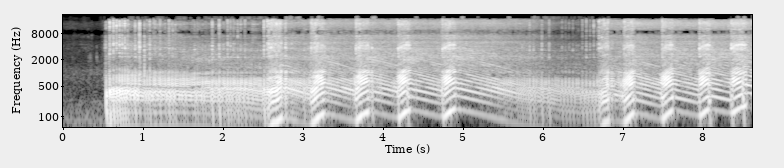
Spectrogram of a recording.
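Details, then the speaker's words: Ported Echo 4910 chainsaw, freshly tuned, first cuts: screams high, drops under each cut and climbs back; top end maybe a shade rich and burbly, topping out about 15.1 thousand rpm; slightly rich at full throttle, suspected. "It sounds like it's maybe a shade rich, topping out at about 15.1, about 15.1 topped out at."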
